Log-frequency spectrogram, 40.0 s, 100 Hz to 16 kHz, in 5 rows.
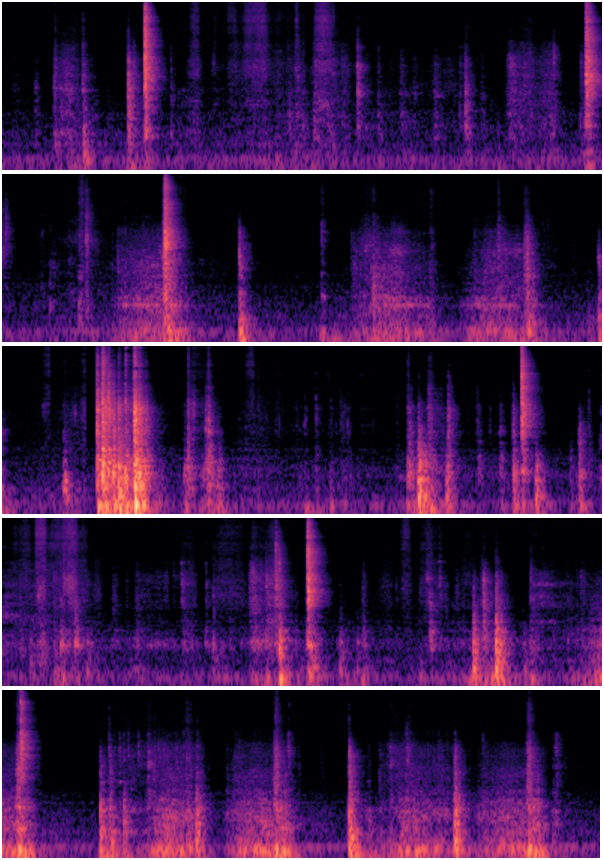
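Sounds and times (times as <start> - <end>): drawer sliding scrapes: 9.4 - 10.5, 12.6 - 15.2, 24.0 - 28.0, 31.0 - 32.4, 33.7 - 35.9, 37.0 - 39.4.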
